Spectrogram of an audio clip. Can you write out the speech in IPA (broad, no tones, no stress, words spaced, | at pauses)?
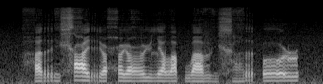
hare̤xʕe rʏħʏʕy lelˠapwave̤ xa̤rʔoɭ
